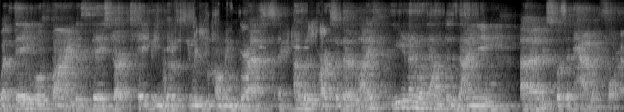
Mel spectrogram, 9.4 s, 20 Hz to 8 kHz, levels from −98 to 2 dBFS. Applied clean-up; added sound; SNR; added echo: neural separator model SepFormer DNS4.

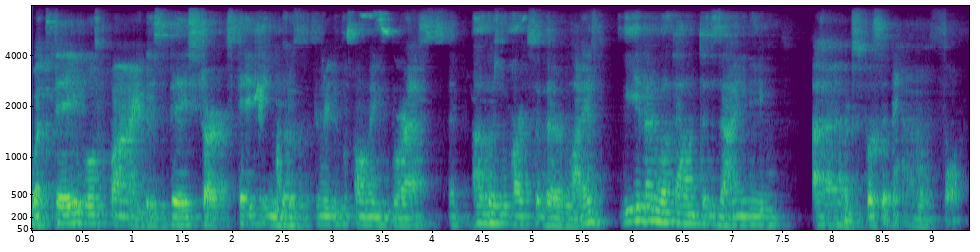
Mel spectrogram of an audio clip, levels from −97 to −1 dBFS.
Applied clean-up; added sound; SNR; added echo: neural mask model DeepFilterNet 3.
